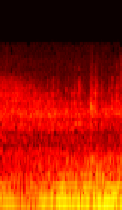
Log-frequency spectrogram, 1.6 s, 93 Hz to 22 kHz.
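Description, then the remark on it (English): A car engine rumbles steadily from inside the vehicle, a low, continuous drone with a slight swell toward the end, as the car pulls over on an empty highway at almost 4 a.m., about 20 minutes from Odessa. “Guess I can stop any place on this highway. I haven't seen another car in an hour.”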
